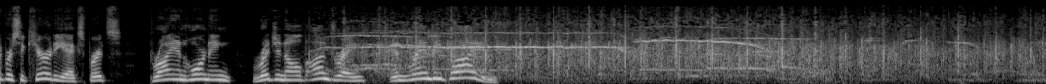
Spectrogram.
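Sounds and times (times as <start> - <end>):
speech: 0.0 - 5.1
whistle: 3.1 - 9.9
live studio audience applause: 3.1 - 10.4.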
